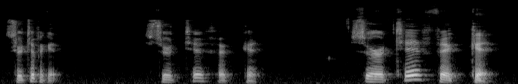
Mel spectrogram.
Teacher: 4 syllables, stress the second syllable.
